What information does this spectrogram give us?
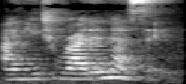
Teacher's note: Eu tenho um som de vogal. Então é necessário fazer o flap T.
